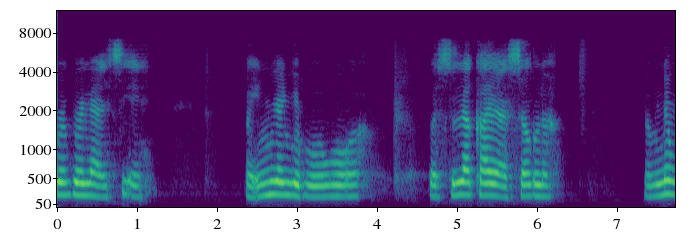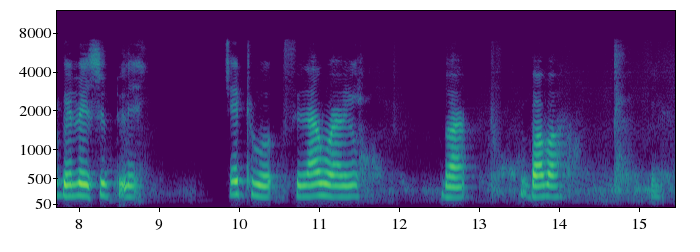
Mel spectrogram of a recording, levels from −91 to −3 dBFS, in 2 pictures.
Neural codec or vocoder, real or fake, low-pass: codec, 16 kHz, 1 kbps, FunCodec, trained on LibriTTS, 50 frames a second; fake; 7.2 kHz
